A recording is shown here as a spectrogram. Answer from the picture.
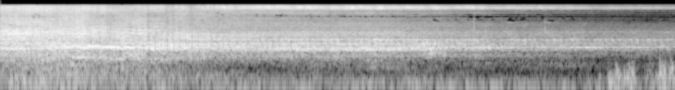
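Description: ODEG Stadler KISS double-deck electric multiple unit passing and drawing away; the rush of its wheels on the rails slowly fades.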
